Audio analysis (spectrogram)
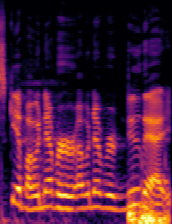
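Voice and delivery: high pleading protest, retold; playing his nervous younger self, voice up high. Pleading innocence to the manager.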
